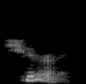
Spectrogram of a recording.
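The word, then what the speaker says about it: sure (צור): It's spelled T-S-U-R, sure is the word.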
